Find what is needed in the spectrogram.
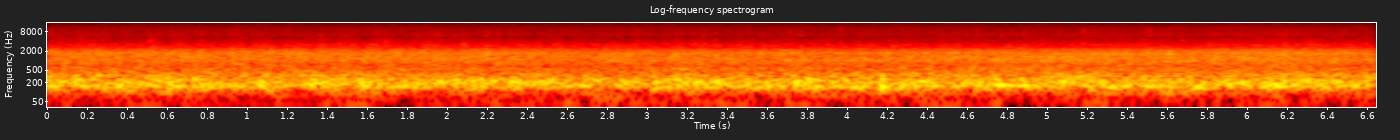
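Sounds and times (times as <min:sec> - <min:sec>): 
ambience: 0:00.0 - 0:06.6.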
